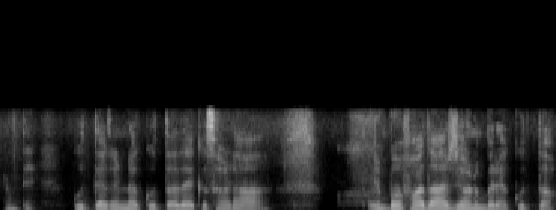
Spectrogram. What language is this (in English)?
Dogri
